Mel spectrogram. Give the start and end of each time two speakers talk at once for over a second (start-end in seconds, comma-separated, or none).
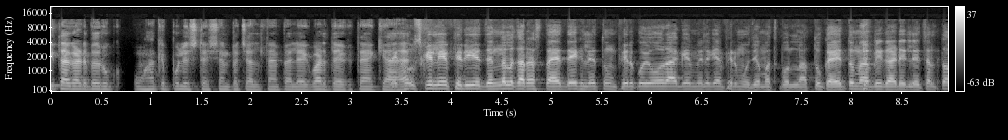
none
